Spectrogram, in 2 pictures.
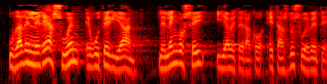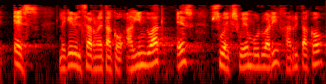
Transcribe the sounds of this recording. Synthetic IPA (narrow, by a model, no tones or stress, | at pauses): uð̞ale̞nle̞ɣ̞e̞asue̞ne̞ɣ̞ut̪e̞ɣ̞ian | le̞ːne̞ŋɡo̞se̞jiʎaβ̞e̞t̪e̞ɾako̞ʔe̞t̪aezd̪usue̞βe̞t̪e̞es | le̞ɣe̞β̞ilt͡saɾo̞ne̞t̪ako̞ʔaɣ̞ind̪uake̞sːue̞ksue̞mbuɾuaɾiʝarit̪ako̞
